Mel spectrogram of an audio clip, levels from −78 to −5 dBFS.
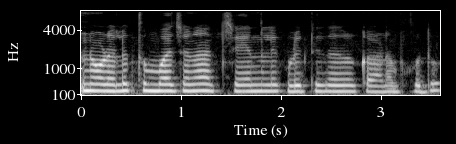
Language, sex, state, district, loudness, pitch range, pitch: Kannada, female, Karnataka, Belgaum, -17 LUFS, 210-230 Hz, 220 Hz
